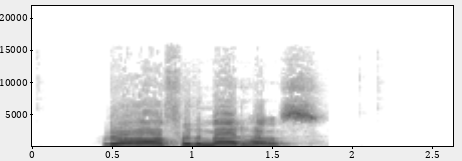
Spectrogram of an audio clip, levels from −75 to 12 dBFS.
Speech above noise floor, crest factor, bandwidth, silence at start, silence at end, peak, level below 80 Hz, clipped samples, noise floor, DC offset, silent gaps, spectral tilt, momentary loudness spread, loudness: 54 dB; 14 dB; 15.5 kHz; 0.45 s; 0.85 s; -4 dBFS; -52 dBFS; under 0.1%; -69 dBFS; under 0.1%; none; -5 dB/octave; 13 LU; -16 LUFS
